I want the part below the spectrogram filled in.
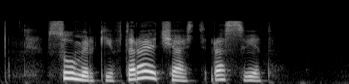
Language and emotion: Russian, positive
